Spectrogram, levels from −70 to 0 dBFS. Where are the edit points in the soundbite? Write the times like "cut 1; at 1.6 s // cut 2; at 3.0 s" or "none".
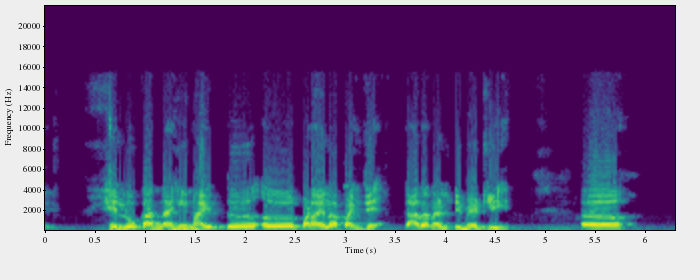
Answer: none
